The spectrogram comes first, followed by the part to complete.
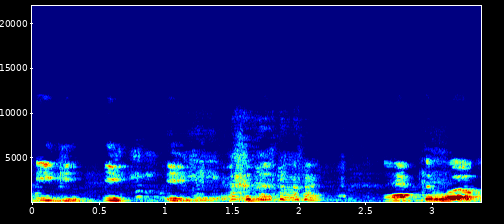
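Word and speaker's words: IGY: Pronounced Iki.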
